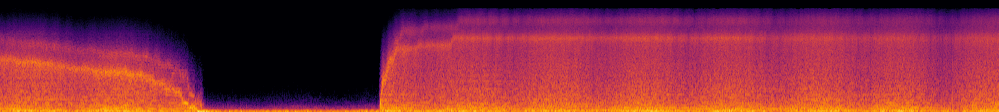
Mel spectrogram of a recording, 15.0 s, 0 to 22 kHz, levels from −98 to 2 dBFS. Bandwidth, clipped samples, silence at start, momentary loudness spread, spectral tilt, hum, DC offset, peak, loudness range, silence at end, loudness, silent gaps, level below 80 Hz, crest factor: 13.5 kHz; under 0.1%; 0 s; 17 LU; -5 dB/octave; none; 0.6%; -4 dBFS; 5 LU; 0 s; -21 LUFS; none; -22 dBFS; 16 dB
